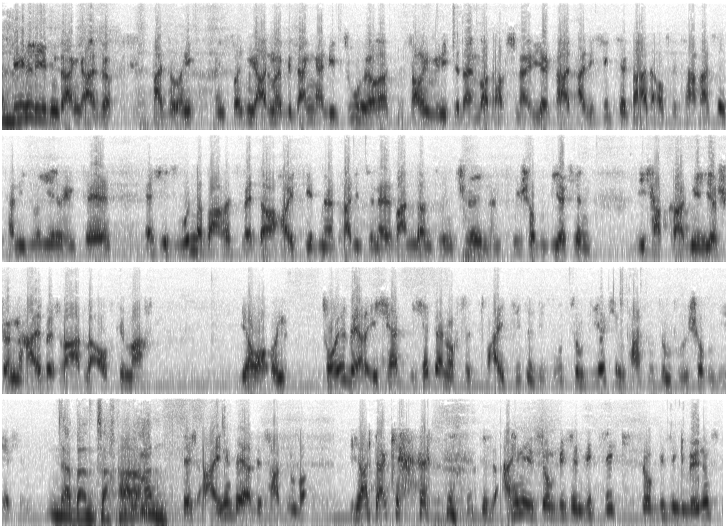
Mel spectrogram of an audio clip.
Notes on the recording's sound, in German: der Bandleader rief dann während der Live-Sendung an und kündigte zwei Stück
